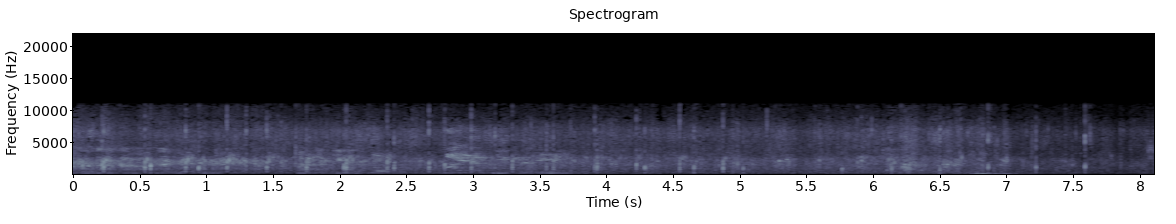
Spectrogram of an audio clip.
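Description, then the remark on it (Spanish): Sustained audience applause for all the gold and higher ranks, a dense wash of many hands clapping steadily for several seconds, with faint voices and cheers mixed underneath. “Así que quiero que le demos todo su fuerte aplauso a todos los rangos oros y superiores”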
